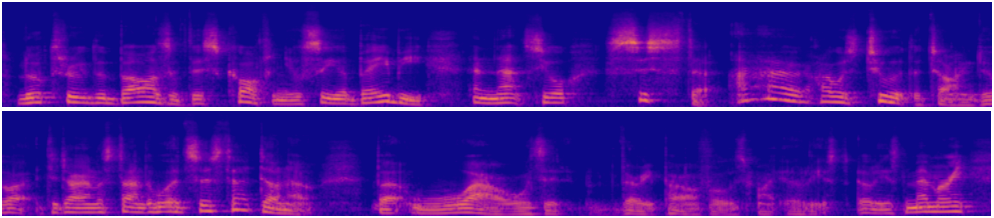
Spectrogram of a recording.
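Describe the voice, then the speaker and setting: Using vocal fry and very wide pitch swings, a man talks at a moderate pace. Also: medium pitch for a man. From northern England, York. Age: 60s. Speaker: interviewee sharing life memories. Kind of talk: reflective interview. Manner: hesitant, with many fillers.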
